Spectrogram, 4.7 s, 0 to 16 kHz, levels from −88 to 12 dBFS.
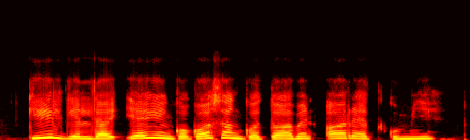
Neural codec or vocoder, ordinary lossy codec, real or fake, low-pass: none; Opus, 24 kbps; real; 7.2 kHz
